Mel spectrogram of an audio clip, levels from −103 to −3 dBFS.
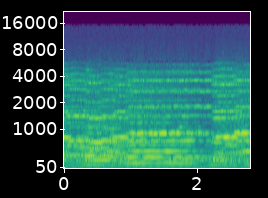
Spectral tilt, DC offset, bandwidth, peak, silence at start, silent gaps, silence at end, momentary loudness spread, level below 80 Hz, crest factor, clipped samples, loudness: -6 dB/octave; 0.6%; 14.5 kHz; -10 dBFS; 0 s; none; 0 s; 3 LU; -48 dBFS; 10 dB; under 0.1%; -21 LUFS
